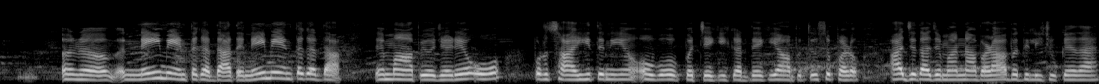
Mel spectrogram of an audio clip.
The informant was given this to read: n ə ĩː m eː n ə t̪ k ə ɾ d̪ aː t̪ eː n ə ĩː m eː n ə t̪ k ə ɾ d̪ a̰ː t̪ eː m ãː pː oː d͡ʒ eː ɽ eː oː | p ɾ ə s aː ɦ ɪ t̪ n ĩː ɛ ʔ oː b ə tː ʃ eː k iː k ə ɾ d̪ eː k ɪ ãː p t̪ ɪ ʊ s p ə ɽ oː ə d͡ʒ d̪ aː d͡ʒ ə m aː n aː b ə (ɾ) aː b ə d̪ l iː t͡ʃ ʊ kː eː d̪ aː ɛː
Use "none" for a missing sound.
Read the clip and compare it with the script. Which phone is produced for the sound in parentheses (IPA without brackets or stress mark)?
ɽ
